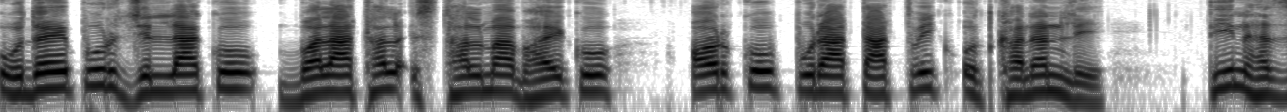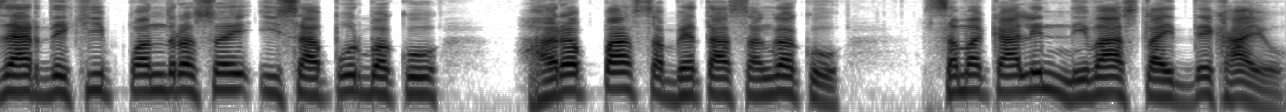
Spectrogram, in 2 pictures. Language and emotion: Nepali, neutral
